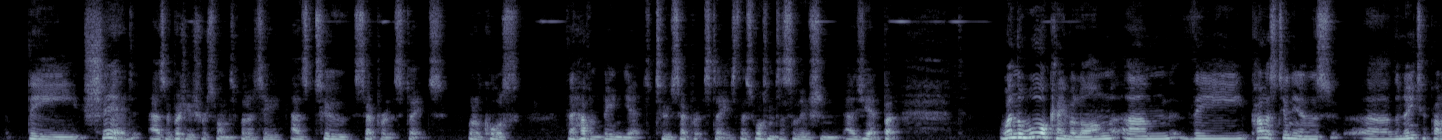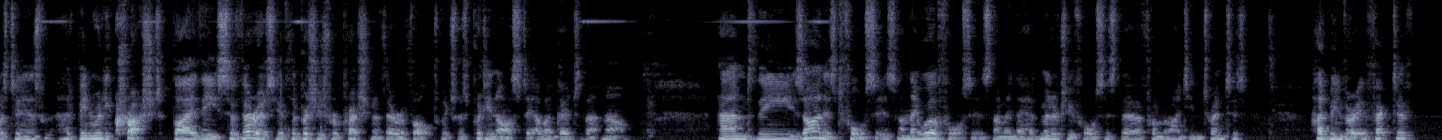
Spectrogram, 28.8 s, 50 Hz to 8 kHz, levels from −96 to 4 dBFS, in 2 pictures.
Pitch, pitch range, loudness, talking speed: 135 Hz, 120-150 Hz, -33 LUFS, 175 wpm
